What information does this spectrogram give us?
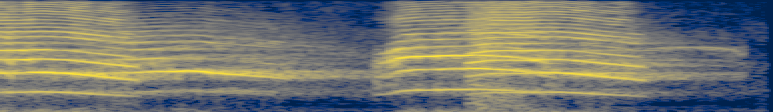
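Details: Peacock giving two long, loud, mewing wails, the first slowly falling, the second rising sharply then sliding down, each with bright layered harmonics and a short gap between.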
